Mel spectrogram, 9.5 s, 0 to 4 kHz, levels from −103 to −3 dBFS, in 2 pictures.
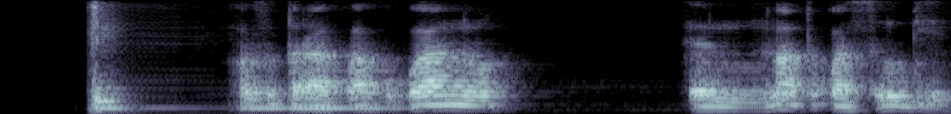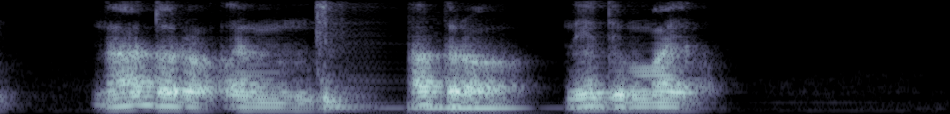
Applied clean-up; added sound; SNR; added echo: neural mask model DeepFilterNet 3.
